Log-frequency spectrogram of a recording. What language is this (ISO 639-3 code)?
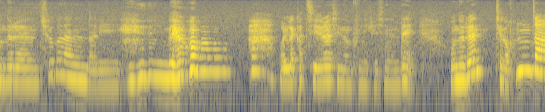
kor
